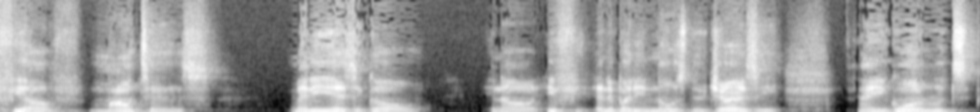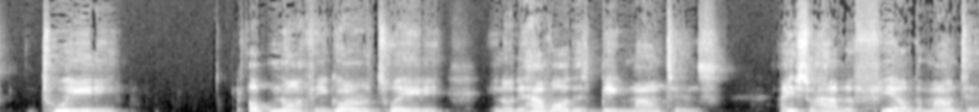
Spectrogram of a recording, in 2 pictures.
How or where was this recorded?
video call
